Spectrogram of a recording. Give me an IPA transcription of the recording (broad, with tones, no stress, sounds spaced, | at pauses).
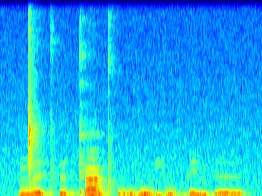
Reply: ŋ͡ǀ ɘ˥˩ t͡sʼ ɘ˥˩ kʼ ã˥˩ tʰ o̰˧˩ v o̰˥˩ j o̰˧˩ b e˧˩ ŋ ʔ ɘ˧˩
